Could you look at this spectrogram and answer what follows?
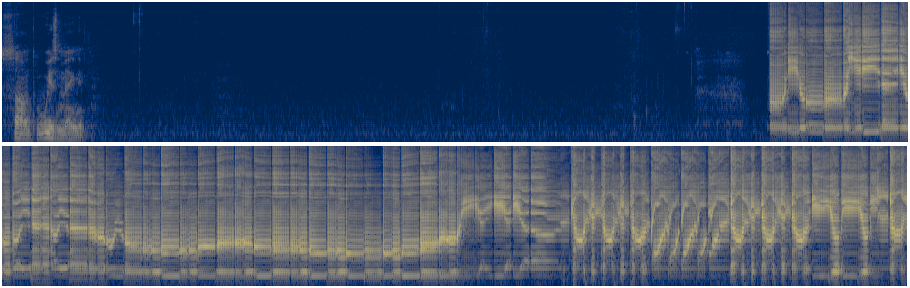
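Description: A jaw harp played with a magnet, after a brief twang and a long silence, launches into a loud, sustained twanging buzz with sweeping overtones imitating an airplane, close and continuous to the end.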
